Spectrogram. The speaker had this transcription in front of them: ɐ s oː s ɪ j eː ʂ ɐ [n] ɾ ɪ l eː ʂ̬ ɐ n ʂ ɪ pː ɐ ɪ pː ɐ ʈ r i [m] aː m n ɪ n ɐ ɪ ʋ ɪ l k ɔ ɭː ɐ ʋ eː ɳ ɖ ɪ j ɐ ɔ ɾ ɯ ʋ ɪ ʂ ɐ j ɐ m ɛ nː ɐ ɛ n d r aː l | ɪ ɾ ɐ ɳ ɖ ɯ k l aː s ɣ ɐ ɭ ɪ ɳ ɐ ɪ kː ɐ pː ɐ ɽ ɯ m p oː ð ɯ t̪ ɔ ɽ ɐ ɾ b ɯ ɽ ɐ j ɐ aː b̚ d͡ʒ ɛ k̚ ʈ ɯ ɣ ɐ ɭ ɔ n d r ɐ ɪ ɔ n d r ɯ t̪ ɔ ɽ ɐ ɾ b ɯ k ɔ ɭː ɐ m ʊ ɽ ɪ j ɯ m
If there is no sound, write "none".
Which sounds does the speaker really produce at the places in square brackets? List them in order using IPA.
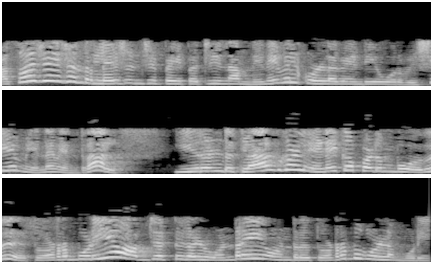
n, n

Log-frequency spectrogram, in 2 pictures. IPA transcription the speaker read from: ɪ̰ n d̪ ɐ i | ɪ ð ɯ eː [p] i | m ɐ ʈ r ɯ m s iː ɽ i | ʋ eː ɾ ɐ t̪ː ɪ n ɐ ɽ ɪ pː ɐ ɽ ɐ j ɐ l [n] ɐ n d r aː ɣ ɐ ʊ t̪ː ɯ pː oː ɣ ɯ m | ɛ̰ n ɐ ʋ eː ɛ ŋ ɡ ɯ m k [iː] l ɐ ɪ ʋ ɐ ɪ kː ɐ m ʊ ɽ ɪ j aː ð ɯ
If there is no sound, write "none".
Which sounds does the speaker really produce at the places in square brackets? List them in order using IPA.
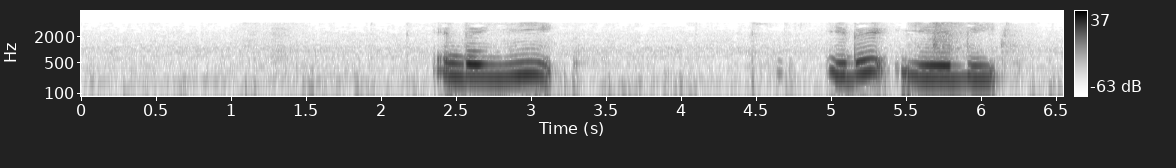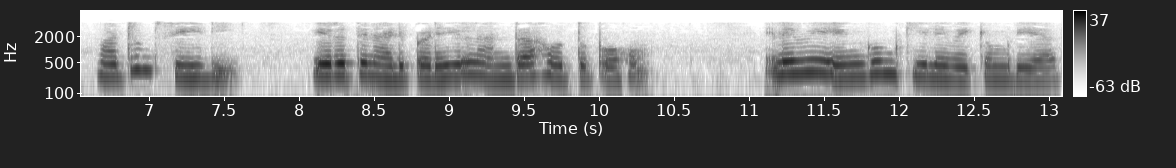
b, n, iː

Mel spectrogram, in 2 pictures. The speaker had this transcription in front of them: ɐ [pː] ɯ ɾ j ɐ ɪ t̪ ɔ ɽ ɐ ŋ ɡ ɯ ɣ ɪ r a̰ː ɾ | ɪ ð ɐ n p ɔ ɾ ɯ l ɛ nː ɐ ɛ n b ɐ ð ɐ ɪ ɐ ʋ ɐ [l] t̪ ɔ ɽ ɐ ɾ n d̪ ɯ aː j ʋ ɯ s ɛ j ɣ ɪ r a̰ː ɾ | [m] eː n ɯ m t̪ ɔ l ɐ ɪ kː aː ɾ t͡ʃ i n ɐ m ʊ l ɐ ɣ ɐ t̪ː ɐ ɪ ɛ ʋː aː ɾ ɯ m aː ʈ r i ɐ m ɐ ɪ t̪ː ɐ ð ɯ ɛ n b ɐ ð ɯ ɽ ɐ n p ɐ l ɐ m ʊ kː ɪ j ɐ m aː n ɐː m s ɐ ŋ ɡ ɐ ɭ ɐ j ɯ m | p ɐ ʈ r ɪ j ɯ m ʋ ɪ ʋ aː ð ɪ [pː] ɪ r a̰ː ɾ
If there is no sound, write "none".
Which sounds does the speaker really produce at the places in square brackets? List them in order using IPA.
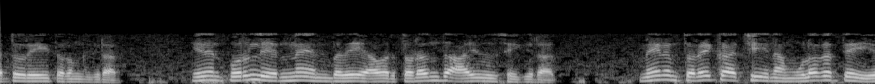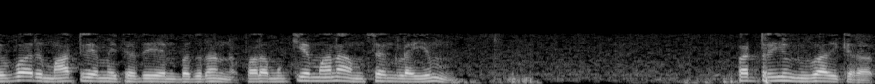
ʈː, ɾ, m, kː

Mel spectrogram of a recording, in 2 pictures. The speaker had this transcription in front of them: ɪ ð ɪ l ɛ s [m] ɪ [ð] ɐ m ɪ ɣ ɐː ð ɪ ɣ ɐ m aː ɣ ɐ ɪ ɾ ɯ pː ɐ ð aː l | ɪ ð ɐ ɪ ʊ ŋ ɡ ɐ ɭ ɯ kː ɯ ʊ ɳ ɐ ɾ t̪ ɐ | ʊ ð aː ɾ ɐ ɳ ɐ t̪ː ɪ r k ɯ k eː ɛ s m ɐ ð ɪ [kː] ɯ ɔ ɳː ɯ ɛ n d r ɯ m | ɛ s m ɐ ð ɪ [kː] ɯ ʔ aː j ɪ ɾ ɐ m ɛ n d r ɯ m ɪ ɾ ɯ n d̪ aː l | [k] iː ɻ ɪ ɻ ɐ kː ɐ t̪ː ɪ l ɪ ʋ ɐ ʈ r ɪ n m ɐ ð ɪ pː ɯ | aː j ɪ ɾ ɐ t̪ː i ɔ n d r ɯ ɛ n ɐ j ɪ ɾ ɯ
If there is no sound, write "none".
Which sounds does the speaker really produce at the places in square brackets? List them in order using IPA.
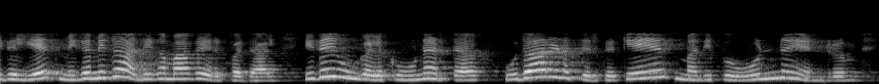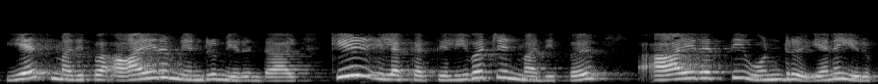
m, ɣ, pː, pː, k

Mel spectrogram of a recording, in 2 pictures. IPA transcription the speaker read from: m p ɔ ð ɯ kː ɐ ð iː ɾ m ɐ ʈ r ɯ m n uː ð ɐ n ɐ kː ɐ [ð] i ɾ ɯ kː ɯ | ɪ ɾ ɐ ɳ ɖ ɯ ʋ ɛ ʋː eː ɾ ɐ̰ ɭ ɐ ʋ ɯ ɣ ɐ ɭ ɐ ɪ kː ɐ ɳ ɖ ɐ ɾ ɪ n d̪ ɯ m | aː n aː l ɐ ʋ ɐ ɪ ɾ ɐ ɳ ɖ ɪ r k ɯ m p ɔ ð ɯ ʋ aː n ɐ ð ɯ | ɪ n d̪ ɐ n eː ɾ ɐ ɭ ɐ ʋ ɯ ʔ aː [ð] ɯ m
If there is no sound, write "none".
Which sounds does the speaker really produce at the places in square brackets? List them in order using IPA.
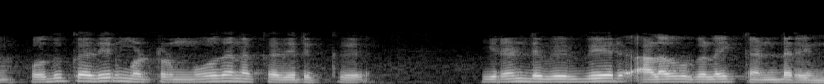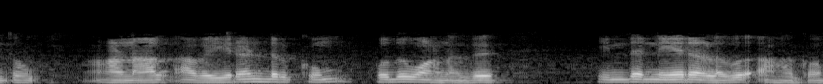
ð, ɣ

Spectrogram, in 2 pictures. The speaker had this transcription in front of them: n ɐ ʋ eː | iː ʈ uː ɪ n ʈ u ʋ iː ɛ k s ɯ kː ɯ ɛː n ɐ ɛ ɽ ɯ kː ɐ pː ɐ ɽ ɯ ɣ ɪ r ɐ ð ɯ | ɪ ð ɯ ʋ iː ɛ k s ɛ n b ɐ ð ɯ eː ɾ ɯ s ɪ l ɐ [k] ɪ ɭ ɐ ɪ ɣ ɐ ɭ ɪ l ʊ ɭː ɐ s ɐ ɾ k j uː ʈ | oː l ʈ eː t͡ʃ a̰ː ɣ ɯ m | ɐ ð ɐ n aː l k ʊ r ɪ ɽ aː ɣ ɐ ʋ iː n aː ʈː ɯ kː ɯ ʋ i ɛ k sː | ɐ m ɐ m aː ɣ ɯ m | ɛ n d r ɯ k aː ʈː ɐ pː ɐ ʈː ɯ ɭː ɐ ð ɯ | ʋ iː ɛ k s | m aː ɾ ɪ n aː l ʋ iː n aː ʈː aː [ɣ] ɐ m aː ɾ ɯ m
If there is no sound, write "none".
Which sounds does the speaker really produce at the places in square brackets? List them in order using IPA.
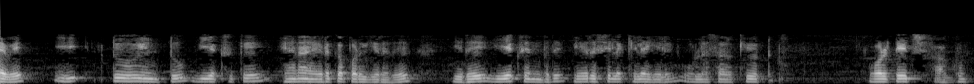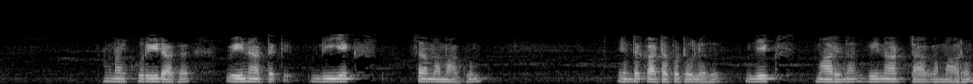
k, ɣ

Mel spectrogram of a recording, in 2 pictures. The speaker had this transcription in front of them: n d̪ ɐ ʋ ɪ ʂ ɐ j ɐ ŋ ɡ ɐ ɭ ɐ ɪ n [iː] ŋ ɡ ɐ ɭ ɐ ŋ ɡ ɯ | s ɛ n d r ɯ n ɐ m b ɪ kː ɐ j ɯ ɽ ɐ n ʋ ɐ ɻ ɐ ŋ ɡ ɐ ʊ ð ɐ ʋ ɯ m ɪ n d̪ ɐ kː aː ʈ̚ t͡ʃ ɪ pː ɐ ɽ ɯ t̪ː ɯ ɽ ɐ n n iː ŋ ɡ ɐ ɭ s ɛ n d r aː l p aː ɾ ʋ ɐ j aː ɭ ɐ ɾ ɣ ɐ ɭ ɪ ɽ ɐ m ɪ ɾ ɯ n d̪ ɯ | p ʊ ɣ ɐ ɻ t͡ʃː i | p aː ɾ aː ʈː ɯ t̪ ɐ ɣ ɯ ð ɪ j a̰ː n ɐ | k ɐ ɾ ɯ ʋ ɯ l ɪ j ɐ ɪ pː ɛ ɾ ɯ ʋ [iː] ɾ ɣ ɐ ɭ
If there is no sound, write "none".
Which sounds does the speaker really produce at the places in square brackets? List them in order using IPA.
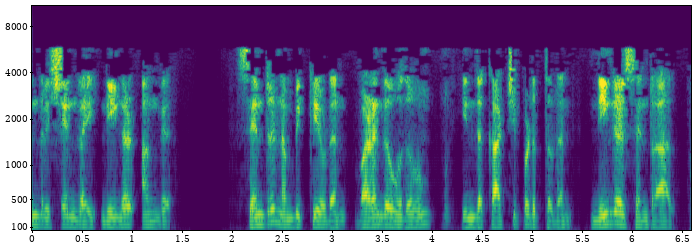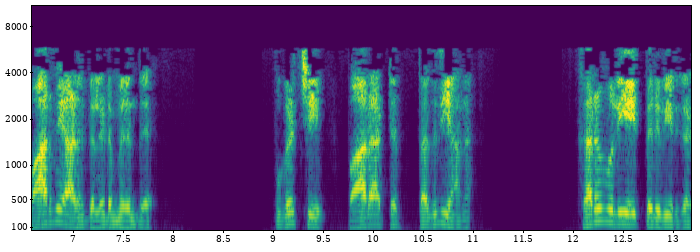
iː, iː

